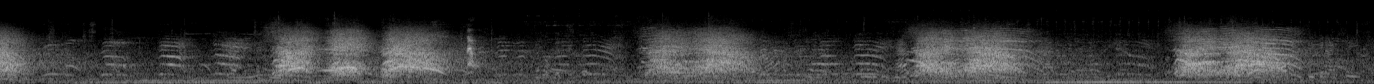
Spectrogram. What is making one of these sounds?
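Many people in a crowd talk and murmur all around.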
